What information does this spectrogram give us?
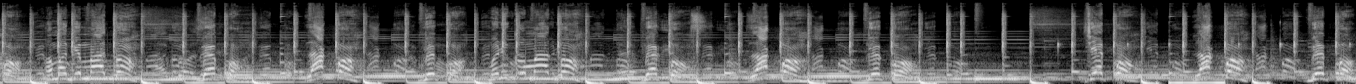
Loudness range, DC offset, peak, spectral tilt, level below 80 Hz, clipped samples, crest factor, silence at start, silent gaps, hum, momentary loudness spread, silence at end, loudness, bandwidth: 1 LU; under 0.1%; 0 dBFS; -5 dB/octave; -16 dBFS; under 0.1%; 10 dB; 0 s; none; none; 4 LU; 0 s; -11 LUFS; 19 kHz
